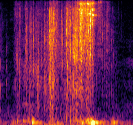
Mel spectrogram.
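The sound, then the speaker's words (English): Coins sent in a package clatter and jingle as they tumble out of crinkling packaging in a busy rustling burst lasting a couple of seconds, with no voices. “He's also sent a couple of other coins as well. This is going to be some violent ASMR, and I apologize.”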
